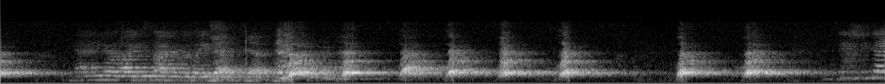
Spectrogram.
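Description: A woman calls out short commands in an echoing barn.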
